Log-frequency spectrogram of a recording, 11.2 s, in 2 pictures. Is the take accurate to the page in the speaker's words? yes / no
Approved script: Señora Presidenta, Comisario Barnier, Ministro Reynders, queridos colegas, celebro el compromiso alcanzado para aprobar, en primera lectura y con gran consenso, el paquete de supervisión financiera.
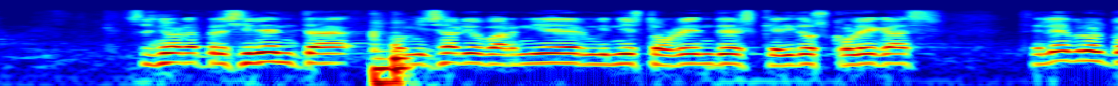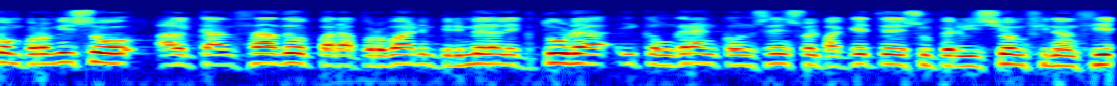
yes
